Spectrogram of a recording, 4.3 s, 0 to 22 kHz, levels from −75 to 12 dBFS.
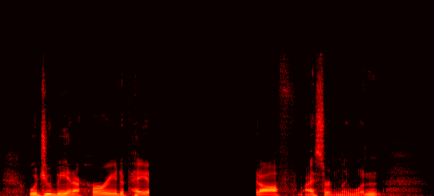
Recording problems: audio cutting out; at 1.5 s for 1 s

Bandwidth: 16 kHz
